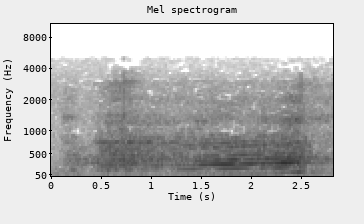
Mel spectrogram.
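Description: A getaway car's engine revs and accelerates as robbers flee a bank, its droning pitch climbing and growing louder over a few seconds, with no voices.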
